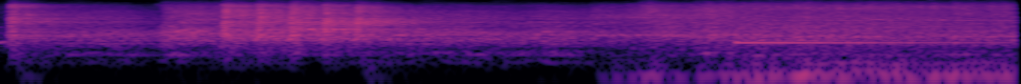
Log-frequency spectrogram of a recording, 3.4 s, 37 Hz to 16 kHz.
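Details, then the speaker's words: 2003 Chevrolet Corvette C5 Z06, bought not running with backfiring and a typing-like bang traced to the second driver-side fuel injector, after injector replacement: brief crank, catches, steady low idle with no pops or bangs; clean normal start. "it's a bit low but starting right up no big noises off the beginning so that our theory was correct"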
